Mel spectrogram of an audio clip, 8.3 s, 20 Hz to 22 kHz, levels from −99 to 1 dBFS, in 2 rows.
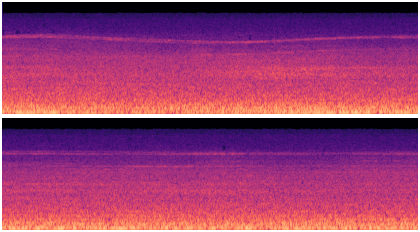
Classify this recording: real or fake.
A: real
